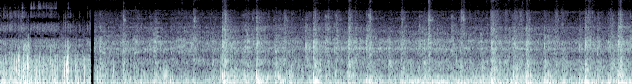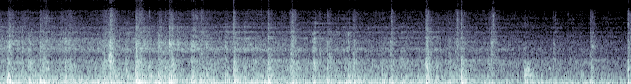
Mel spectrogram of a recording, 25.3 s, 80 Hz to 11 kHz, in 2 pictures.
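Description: ER2 electric multiple-unit train rolling past with a steady rumble, its wheels clacking irregularly over rail joints and switches. It opens with wind buffeting the microphone for a couple of seconds before cutting off abruptly.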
